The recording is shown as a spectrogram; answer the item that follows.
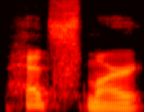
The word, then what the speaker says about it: PetSmart: This is like how I feel about PetSmart. Do you know PetSmart? Do you have PetSmart over there? You say it like pets and then mart, but it's actually pet smart.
